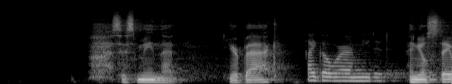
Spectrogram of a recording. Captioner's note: sighs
